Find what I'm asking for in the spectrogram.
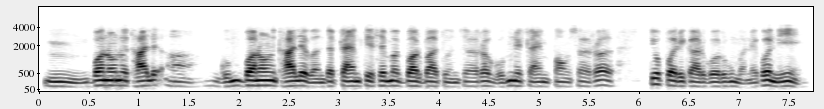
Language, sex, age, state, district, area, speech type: Nepali, male, 60+, West Bengal, Jalpaiguri, urban, conversation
